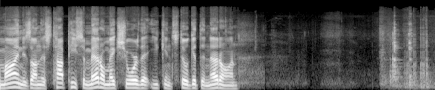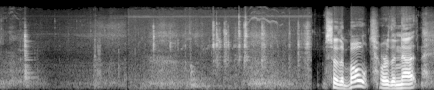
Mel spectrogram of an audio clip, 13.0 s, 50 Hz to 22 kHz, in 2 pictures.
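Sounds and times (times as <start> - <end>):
metal bolts clicking and rattling: 5.7 - 7.2, 8.7 - 11.4.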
